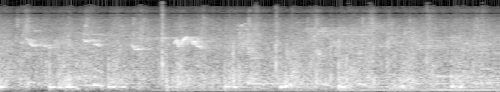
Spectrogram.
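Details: In Grundy Lake Provincial Park during its late June–early July breeding season, a green frog gives its banjo-string call: short, low twangs like a plucked banjo string, while birds chirp above.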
